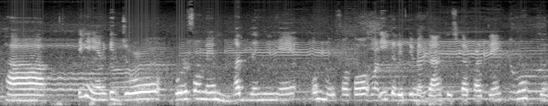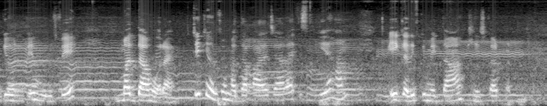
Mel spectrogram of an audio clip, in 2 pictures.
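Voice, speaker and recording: A woman's voice: mid-range voice, steady tone, moderate pace, a crowd in the background. A woman teaching Quran reading in a patient, explanatory way. She repeats each point and keeps checking that her students follow. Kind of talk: slow explanatory lesson with spelled-out drills.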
